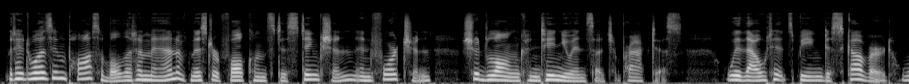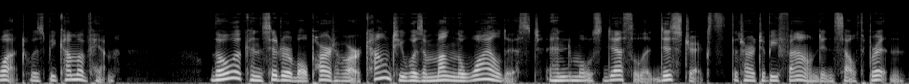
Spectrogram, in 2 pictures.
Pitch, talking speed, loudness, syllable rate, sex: 195 Hz, 170 wpm, -17 LUFS, 5.1 syllables/s, female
